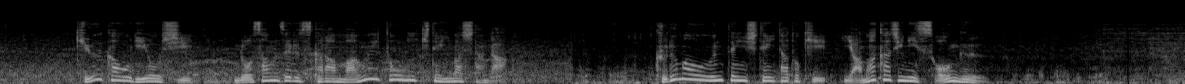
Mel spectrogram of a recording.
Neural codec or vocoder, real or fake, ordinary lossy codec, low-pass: codec, 16 kHz, 16 kbps, FreqCodec, smaller model; fake; none; none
